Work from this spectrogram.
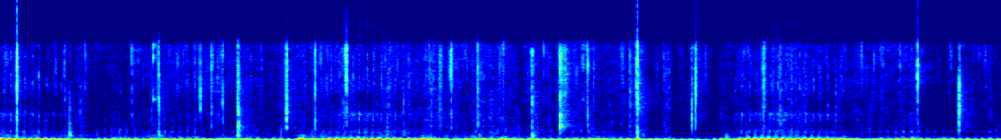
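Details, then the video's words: Domestic cat purring gently beside a fireplace, a deep, steady rumble that swells and fades with each breath about every two seconds, while sharp pops and light crackles from the burning fire punctuate it. "Relax to the gentle purring of the cat and the light crackling of the fire in the fireplace!"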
